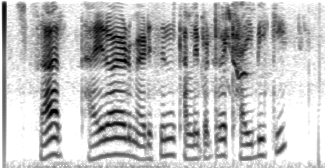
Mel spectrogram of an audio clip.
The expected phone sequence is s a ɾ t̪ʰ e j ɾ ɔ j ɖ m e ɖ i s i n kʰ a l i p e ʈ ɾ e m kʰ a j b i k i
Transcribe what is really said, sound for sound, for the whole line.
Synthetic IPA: s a ɾ t̪ʰ a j ɾ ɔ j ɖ m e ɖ i s i n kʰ a l i p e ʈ ɾ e kʰ a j b i k i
